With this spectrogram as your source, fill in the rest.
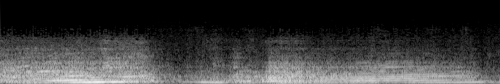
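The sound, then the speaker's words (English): A car pulls away from the curb, its engine revving loudly with pitch climbing, dipping briefly, then climbing again in a second steady rise. “Now, sit down, everybody. I'll pull away from the curb.”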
